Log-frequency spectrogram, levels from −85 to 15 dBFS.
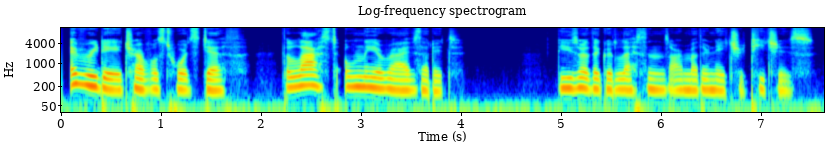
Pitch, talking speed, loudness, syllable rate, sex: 165 Hz, 155 wpm, -19 LUFS, 5.6 syllables/s, female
